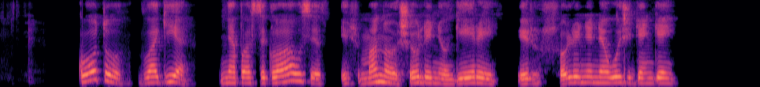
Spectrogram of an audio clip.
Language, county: Lithuanian, Tauragė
